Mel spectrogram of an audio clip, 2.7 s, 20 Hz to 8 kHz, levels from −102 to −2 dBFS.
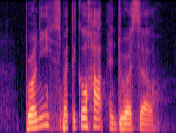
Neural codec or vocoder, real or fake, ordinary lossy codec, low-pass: none; real; none; none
